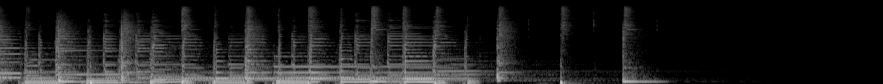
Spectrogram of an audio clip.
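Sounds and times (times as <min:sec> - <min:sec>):
diminished dominant pattern: 0:00.0 - 0:06.7.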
